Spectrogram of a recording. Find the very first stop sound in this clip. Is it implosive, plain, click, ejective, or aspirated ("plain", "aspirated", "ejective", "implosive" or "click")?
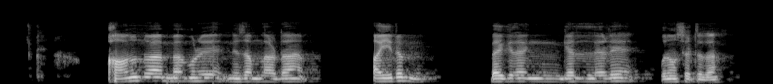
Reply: aspirated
